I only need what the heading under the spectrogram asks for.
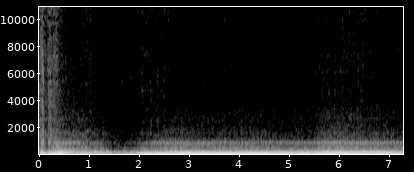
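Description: A car engine turns over and catches at night, then settles into a steady, loud idling rumble with a low droning hum, revving slightly, with no voices.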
